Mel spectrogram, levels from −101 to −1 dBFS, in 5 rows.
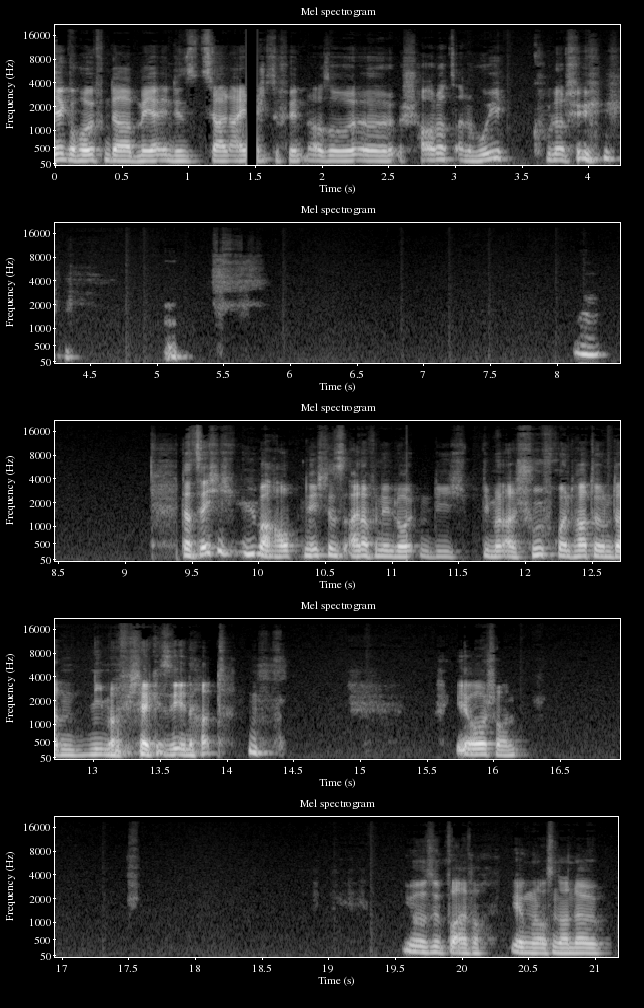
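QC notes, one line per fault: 1.43 to 1.57 s, digital broadcast dropout. The speech cuts abruptly to silence and then resumes later, with nothing in between. About 85 ms of programme is simply gone, which fits two corrupted frames. The receiver could not decode those frames, so it muted the output until valid frames arrived again. The material sent during the gap cannot be recovered.
11.11 to 11.60 s and 13.84 to 13.93 s, one channel drops out. Twice the speech suddenly falls by about 6 dB and then snaps back to its earlier level. The first dip lasts about half a second, and the second lasts about 90 ms. The steps are abrupt, with no fade. This is the likely cause: one stereo channel went missing, so the mono sum kept only half of the shared signal.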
